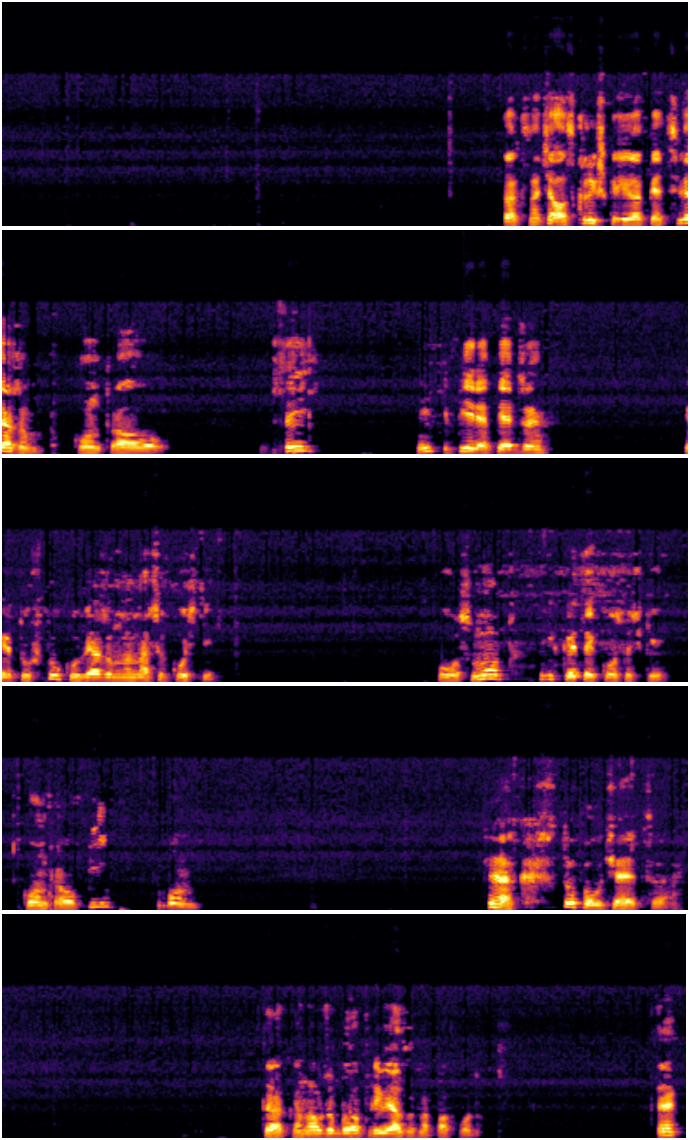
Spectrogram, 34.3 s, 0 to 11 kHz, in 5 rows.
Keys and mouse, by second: 0.7 click, 2.2 shift+click, 9.8 ctrl+j, 15.8 shift+click, 17.4 click, 19.1 click, 21.2 ctrl+p, 30.6 ctrl+z, 31.2 ctrl+z.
